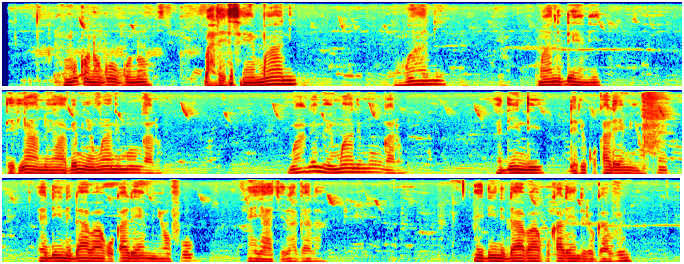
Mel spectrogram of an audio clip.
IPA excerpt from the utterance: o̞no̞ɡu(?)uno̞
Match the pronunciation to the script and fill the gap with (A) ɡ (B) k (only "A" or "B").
A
